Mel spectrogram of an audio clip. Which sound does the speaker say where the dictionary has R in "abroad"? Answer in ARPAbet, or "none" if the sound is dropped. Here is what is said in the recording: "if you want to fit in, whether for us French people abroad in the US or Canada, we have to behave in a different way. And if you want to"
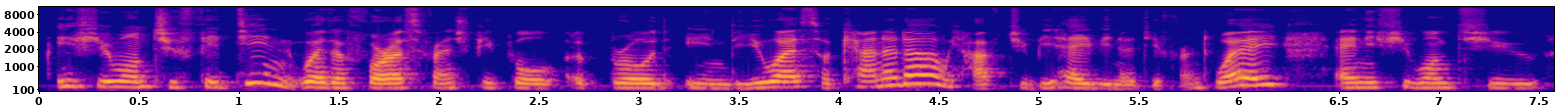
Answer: R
